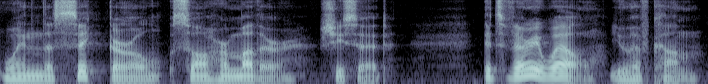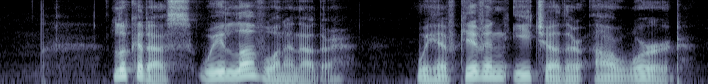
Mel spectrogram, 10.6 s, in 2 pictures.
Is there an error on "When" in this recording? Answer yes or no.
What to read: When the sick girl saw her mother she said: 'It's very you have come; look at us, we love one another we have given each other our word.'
no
